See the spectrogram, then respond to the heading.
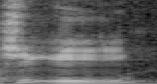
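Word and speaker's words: ge (γῆ): First of all, there's a word ge, it's spelled G-E, pronounced ge,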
